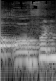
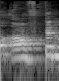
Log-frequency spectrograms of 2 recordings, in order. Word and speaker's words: often: अच्छा, कुछ लोग इसको ऑफन बोलते हैं, कुछ लोग इसको ऑफ्टन बोलते हैं। दोनों ही उच्चारण बिल्कुल ठीक है।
